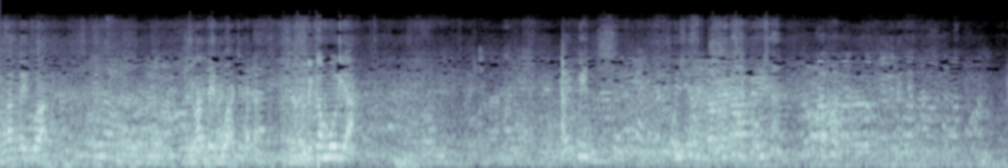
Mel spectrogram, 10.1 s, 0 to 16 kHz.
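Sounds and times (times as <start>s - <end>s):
overlapping crowd chatter: 0.0s - 10.0s.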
